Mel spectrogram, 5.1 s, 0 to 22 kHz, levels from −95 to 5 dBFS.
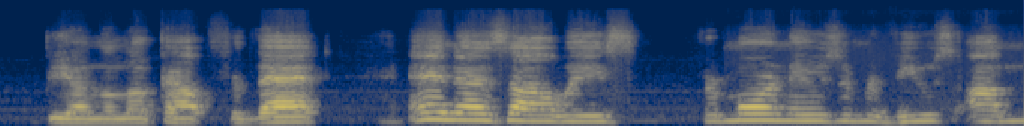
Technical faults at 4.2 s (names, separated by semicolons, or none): DECT cordless phone buzz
